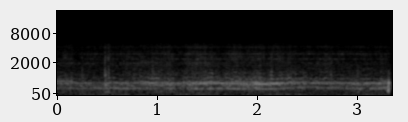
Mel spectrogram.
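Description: Honey bees humming inside a hive during late-winter candy feeding, a steady, dense drone that stays even throughout, with a faint tap near the end.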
